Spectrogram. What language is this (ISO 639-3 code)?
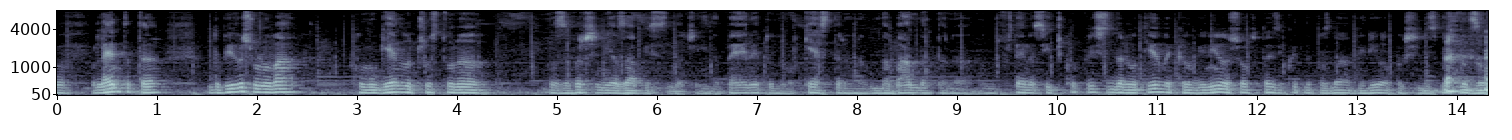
bul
